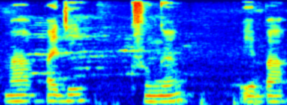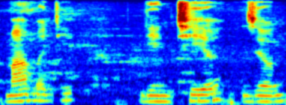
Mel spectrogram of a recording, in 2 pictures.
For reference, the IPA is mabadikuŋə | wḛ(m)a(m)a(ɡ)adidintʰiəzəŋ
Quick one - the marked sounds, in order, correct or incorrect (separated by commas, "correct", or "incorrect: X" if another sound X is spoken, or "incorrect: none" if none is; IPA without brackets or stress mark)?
incorrect: b, correct, incorrect: b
